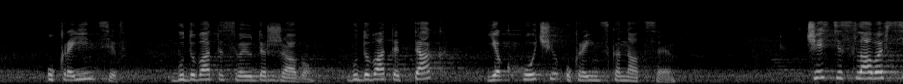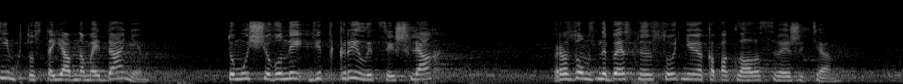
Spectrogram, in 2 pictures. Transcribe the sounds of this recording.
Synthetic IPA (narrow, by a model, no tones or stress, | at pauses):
ukɾɐjinʲt͡sʲiw | bʊd̪ʊʋɑt̪ɪsʋɔjud̪e̞rʒɑʋʊ | bʊd̪ʊʋɑt̪ɪt̪ɑk | jɐkxɔt͡ʃɛʔukɾɐjinʲsʲkɐnɑt̪sɨ̰jɐ̰ | t͡ʃɛsʲtʲislˠɑʋɐwsʲimxt̪ɔst̪ɐjɑwnɐmɐjd̪ɑnʲi | t̪ɔmuʃt͡ʃɔʋɔnɪʋʲid̪kɾɪlˠɪt̪sɛjʃlʲɑx | rɐzɔmznebɛsnɔjʊsɔtʲnʲɔjʊjɐkɑpɐklˠɑlˠɐsʋɔjɛʒɪtʲːa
